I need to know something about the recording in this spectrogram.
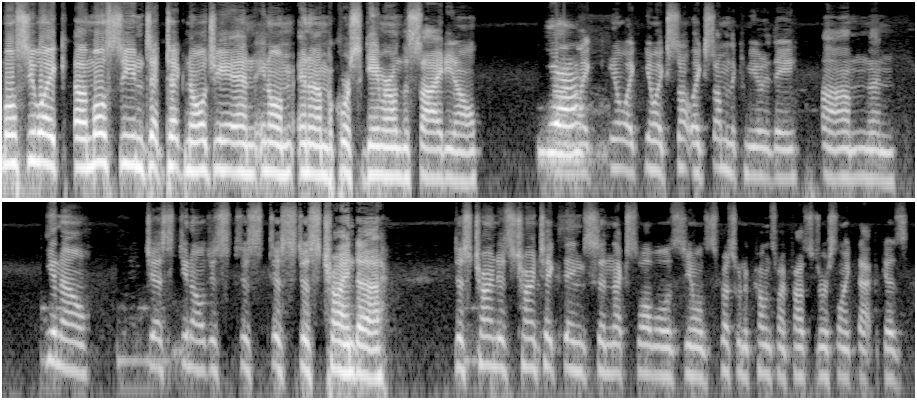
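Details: Adult male guest on a cerebral palsy community podcast, with two diagnoses including autism, who stutters a lot, especially when unsure what to say; he attributes it to his other diagnosis. Finding: stuttering.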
